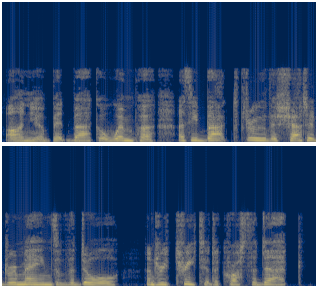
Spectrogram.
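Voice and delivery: plain reading voice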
